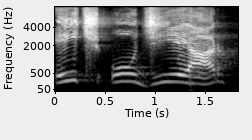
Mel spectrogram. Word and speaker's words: hogar: ogre spiritual destroy ramakrishna ogar actually it is h-o-g-a-r hogar we will say but in spanish h is silent so ogar what does ogre means ogre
